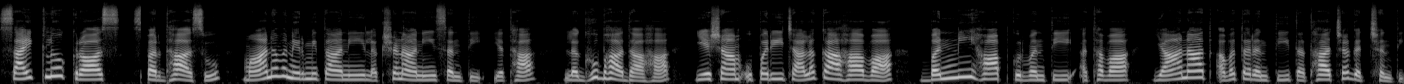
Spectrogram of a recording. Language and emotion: Sanskrit, neutral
